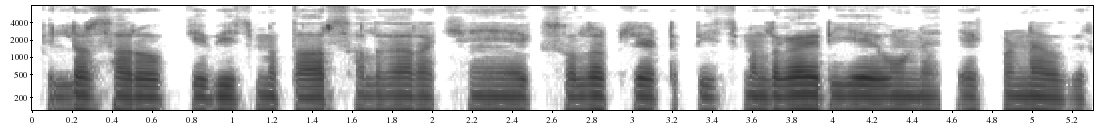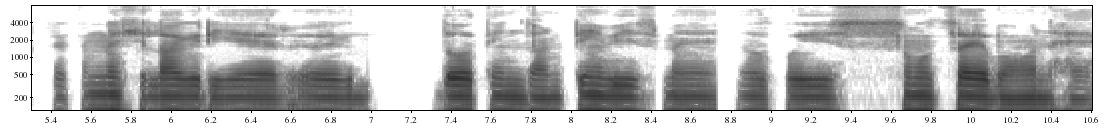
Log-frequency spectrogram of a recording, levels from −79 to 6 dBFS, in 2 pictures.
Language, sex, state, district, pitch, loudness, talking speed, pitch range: Hindi, male, Rajasthan, Churu, 110 Hz, -19 LUFS, 135 wpm, 105-110 Hz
